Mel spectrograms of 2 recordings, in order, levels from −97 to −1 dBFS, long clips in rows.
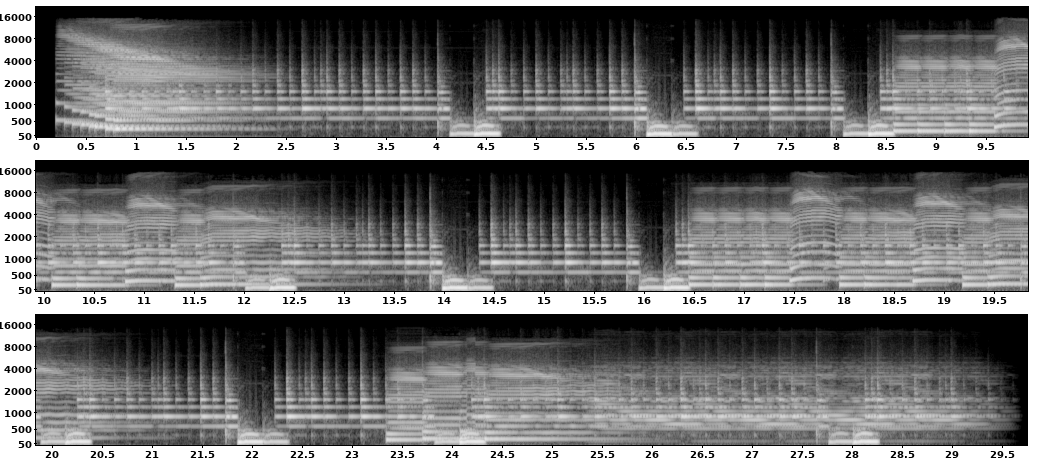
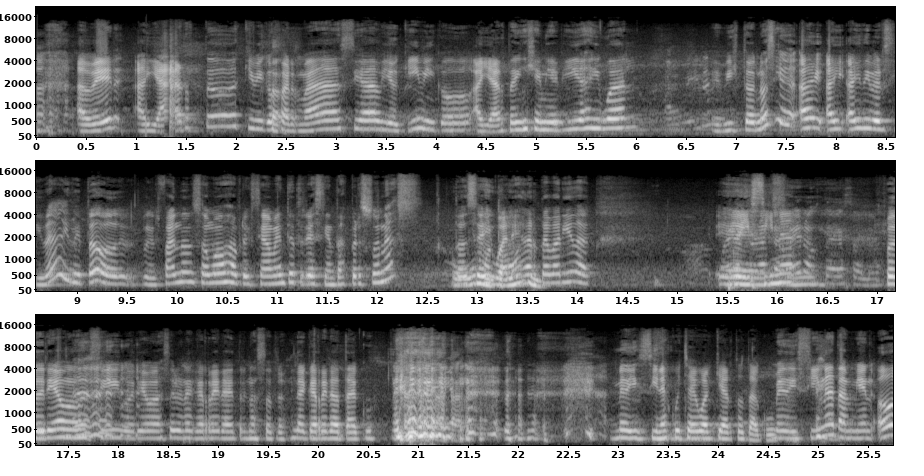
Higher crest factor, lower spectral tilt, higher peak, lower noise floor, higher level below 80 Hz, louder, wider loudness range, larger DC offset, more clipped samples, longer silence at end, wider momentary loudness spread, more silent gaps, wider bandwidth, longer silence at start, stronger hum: about the same, 18 dB vs 18 dB; first, -5 dB/octave vs -3.5 dB/octave; first, 0 dBFS vs -6 dBFS; second, -42 dBFS vs -50 dBFS; first, -48 dBFS vs -64 dBFS; first, -19 LUFS vs -23 LUFS; about the same, 4 LU vs 4 LU; neither; neither; first, 0.35 s vs 0 s; about the same, 11 LU vs 12 LU; neither; second, 13 kHz vs 15 kHz; first, 0.2 s vs 0 s; neither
